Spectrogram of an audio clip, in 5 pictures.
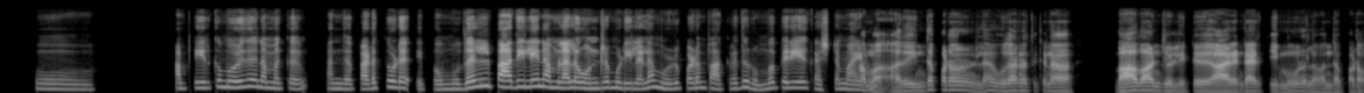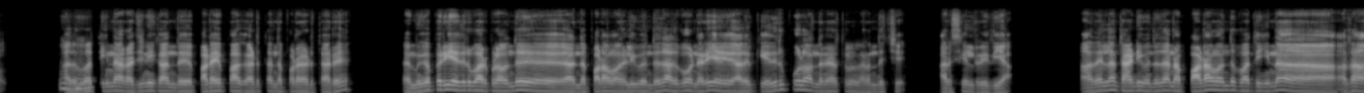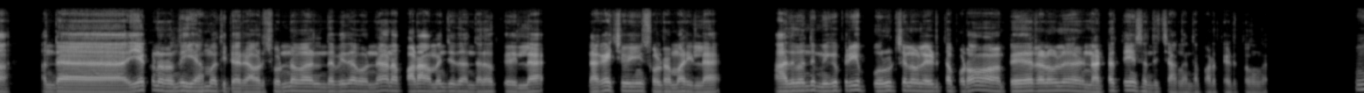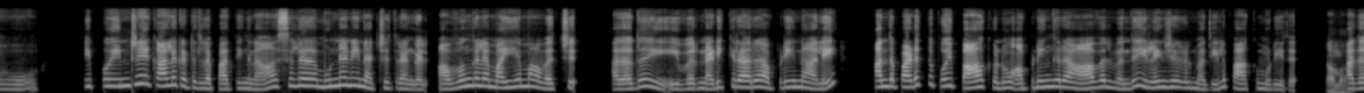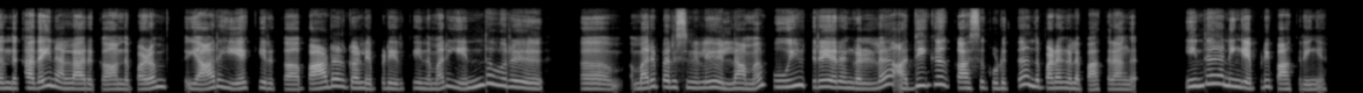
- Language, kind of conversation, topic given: Tamil, podcast, ஓர் படத்தைப் பார்க்கும்போது உங்களை முதலில் ஈர்க்கும் முக்கிய காரணம் என்ன?
- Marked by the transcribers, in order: other background noise; drawn out: "வந்து"; "வெளிவந்தது" said as "வளிவந்தது"; drawn out: "பாத்தீங்கன்னா"; drawn out: "அந்த"; laughing while speaking: "ஏமாத்திட்டாரு"; other noise; "படம்" said as "பழம்"; drawn out: "ஒரு"; "மறுபரிசிலனையும்" said as "மறுபரிசிலலையும்"; "இத" said as "இந்த"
